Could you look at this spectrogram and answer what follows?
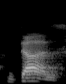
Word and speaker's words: does: begun is half done our one syllable word here is does duh so it's not those that does ah does okay the two syllable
